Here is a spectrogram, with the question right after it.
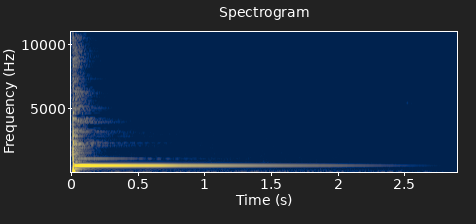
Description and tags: Percasserole rez B 4
household, percussion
